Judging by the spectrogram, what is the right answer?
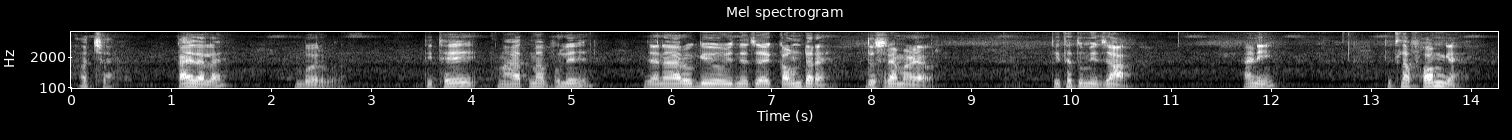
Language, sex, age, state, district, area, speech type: Marathi, male, 45-60, Maharashtra, Wardha, urban, spontaneous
